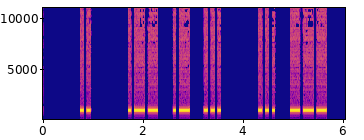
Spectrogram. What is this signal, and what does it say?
Morse code, heard as a keyed tone, about 18 wpm, spaced as for 15 wpm, 1000 Hz. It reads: I WAS SO
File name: qotdfiles / 15wpm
